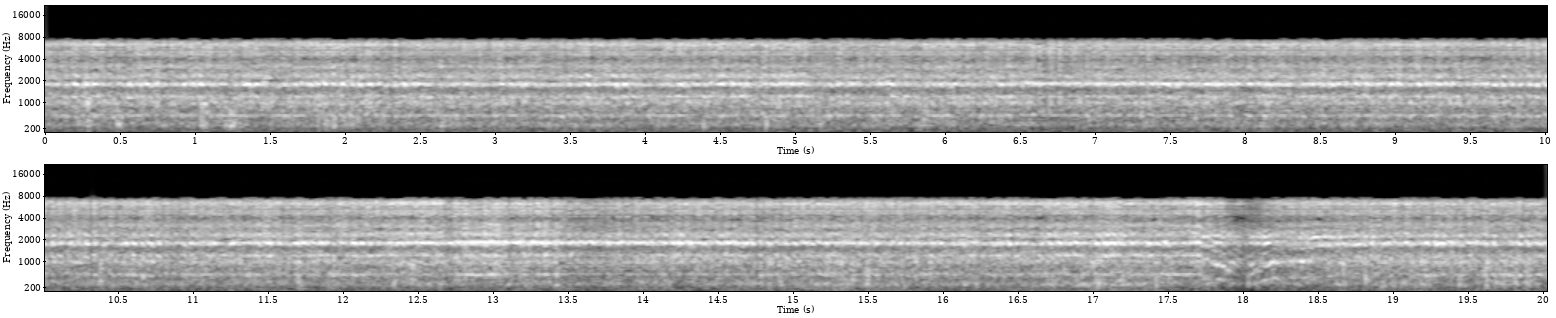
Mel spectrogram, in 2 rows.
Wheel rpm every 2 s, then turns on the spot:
160, 160, 160, 160, 160, 160, 160, 160, 140, 140.
none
